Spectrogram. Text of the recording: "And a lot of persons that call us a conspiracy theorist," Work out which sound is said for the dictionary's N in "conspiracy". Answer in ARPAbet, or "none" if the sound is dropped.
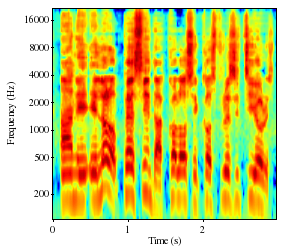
none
